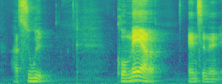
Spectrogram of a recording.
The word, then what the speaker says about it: azul: But we have also all other consonants, and here, all other consonants except N and S, then we need to emphasize the last syllable, like azul, blue, azul ends in an L, it's not N or S, so we need to emphasize the last one, azul.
